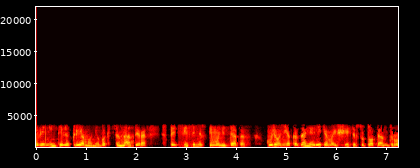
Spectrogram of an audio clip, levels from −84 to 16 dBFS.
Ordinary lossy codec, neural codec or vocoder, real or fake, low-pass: AAC, 16 kbps; codec, 16 kHz, 6 kbps, DAC; fake; 3.6 kHz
